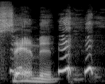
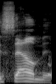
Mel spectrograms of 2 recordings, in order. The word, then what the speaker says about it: salmon: I told the girl there's a L in that word. He's right going in. He's right going in. His voice is like damn that girl's an idiot. She don't even know how to say salmon.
